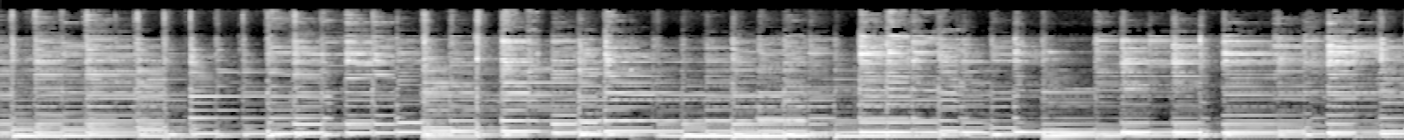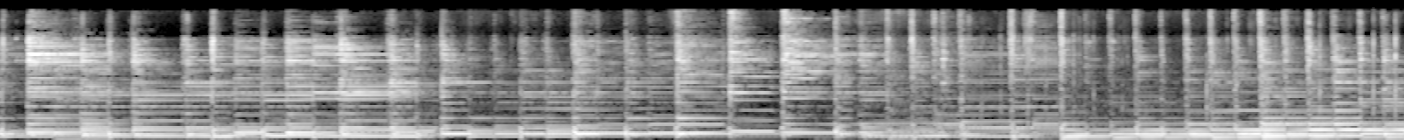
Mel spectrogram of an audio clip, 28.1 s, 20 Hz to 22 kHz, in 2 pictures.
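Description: Taylor 712 acoustic guitar, plugged into an acoustic amplifier, playing a continuous instrumental piece of chords and melody notes.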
